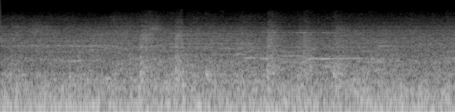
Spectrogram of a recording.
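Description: Passenger train heard from inside an LHB coach while running: a steady low rumble with irregular clicks from the wheels on the track. A faint thin squeal comes and goes about halfway through.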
